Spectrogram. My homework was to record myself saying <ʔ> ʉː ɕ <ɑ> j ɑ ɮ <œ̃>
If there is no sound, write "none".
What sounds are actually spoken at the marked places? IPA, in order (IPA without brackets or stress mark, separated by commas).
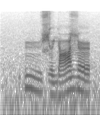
ʔ, ə, œ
